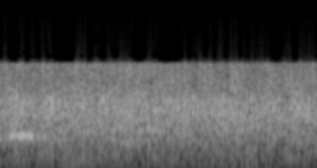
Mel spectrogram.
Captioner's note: applause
